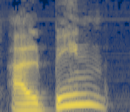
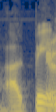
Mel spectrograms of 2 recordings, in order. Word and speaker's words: Alpine: Pues eso, hay que decir Alpine en francés.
